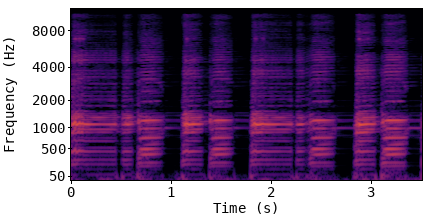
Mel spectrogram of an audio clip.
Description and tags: Harmonica Rhythm 05
I played a rhythm rift on a Marine Band harmonica.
